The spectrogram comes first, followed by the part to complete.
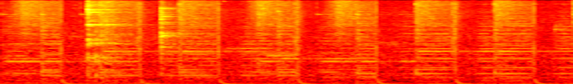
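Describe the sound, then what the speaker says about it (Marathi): Metal pans and utensils clank repeatedly on a stove while cooking Kolhapuri mutton, a series of close, ringing clinks and knocks at a steady, uneven rhythm. "इथे मी पॅन तापत ठेवला आहे."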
